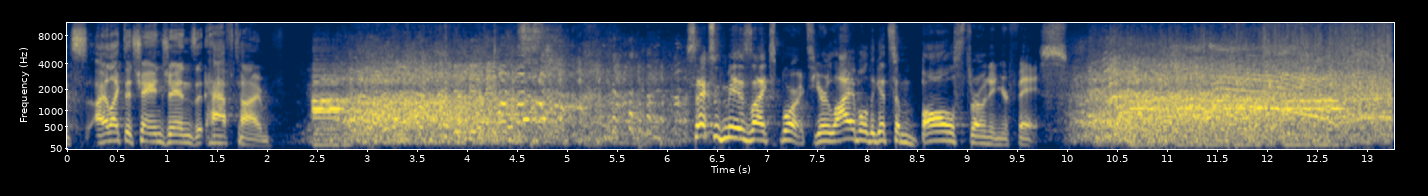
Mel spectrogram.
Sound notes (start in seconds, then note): 2.4 laughter, buzzer; 10.3 laughter, buzzing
